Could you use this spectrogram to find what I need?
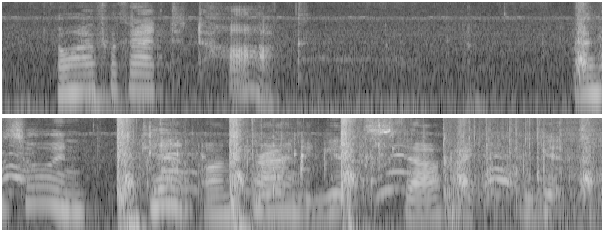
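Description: Fists thump against a tree trunk.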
